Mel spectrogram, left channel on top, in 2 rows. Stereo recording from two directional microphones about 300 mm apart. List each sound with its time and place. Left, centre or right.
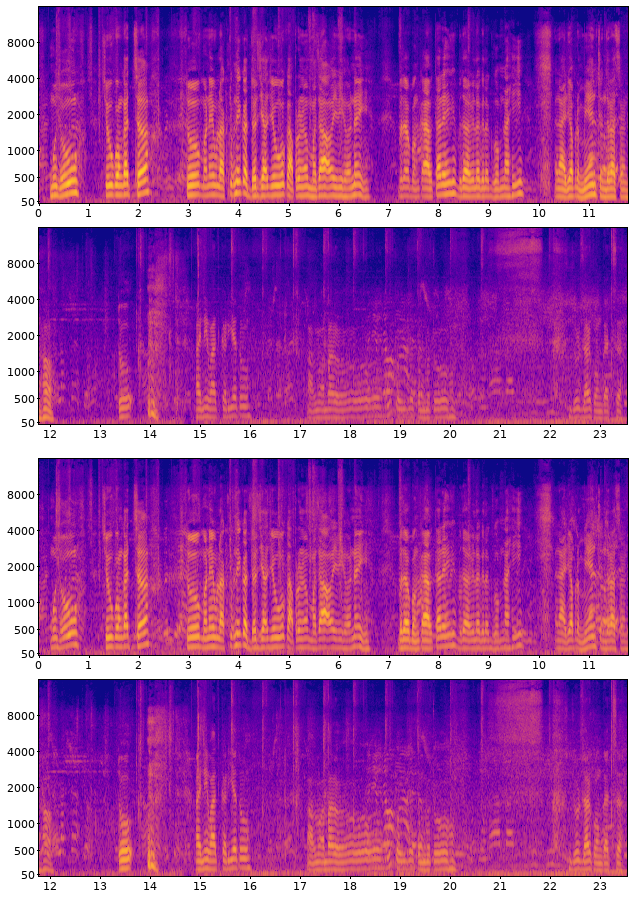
0.4 s speech: left
7.2 s speech: centre
13.4 s speech: centre
13.7 s beatboxing: centre
14.8 s speech: centre
17.5 s speech: centre
22.1 s speech: centre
